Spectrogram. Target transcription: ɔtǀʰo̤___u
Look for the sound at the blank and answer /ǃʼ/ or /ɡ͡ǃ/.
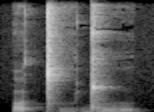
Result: ɡ͡ǃ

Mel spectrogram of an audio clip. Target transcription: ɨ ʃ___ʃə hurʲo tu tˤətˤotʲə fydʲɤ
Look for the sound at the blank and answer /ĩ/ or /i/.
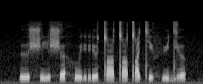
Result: i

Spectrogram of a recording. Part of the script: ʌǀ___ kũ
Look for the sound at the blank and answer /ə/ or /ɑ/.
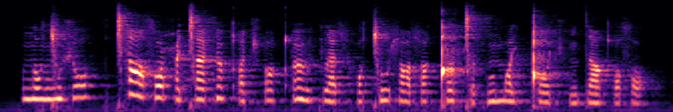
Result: ə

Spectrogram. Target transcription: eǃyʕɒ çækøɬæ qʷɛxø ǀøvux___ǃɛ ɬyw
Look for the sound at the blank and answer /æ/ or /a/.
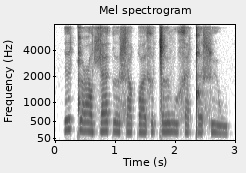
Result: æ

